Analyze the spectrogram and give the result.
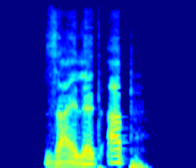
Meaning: second-person plural subjunctive I of abseilen
- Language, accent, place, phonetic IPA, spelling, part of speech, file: German, Germany, Berlin, [ˌzaɪ̯lət ˈap], seilet ab, verb, De-seilet ab.ogg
